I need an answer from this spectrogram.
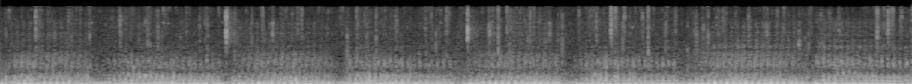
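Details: Cat purring close and deep, a rough low drone that swells and dips with each inhale and exhale under a cozy crackling fire with occasional sharp pops.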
